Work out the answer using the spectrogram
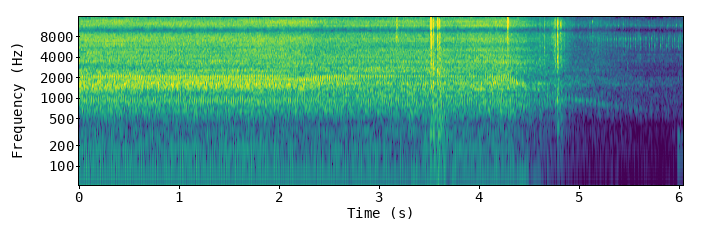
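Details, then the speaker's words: York gas furnace in a crawlspace, draft inducer motor due for replacement; loud steady motor drone with sharp knocks as if hitting something, then a falling whine as it spins down; failing draft inducer motor. "oh it's right there okay that sounded like hell that still working"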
